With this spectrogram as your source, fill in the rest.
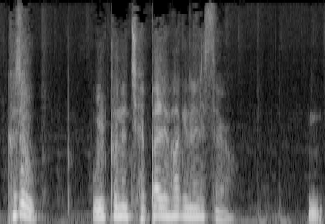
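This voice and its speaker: A man narrates a crime novel in a calm ASMR book-review style, repeating key phrases for emphasis. His voice is dark and mellow, recorded dry and close. Soft music plays faintly underneath. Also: mid-range voice, brisk, dry recording. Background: soft background music.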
